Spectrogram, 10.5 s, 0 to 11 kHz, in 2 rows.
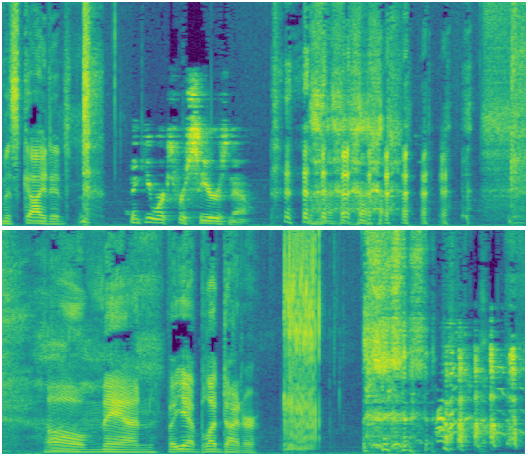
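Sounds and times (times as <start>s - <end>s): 
speech: 0.0s - 7.9s, 8.8s - 9.9s
laughter: 2.7s - 5.7s, 8.9s - 10.4s
person blowing a raspberry imitating a fart: 8.0s - 8.5s.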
